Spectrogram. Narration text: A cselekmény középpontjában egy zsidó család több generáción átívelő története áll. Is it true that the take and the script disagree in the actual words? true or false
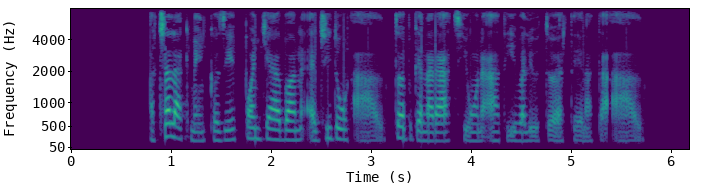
true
